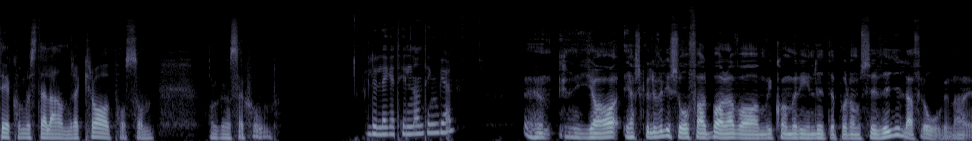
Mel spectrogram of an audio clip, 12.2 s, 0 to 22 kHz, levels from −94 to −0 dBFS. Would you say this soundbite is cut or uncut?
uncut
